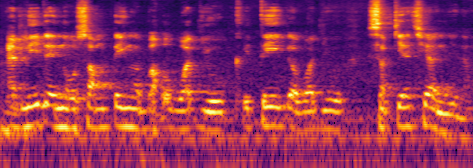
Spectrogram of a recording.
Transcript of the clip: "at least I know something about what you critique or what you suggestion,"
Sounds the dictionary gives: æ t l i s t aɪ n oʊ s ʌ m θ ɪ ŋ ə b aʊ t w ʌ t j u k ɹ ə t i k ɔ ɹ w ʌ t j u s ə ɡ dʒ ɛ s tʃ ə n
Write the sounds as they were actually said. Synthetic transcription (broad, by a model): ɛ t l i s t aɪ n oʊ s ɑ m t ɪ ŋ ə b aʊ t w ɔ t j u k ɹ ə t i k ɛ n w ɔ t j u s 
